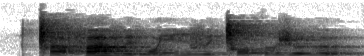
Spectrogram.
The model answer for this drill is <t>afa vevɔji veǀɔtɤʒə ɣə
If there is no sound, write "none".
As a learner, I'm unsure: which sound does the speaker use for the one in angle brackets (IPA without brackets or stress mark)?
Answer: ǀ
